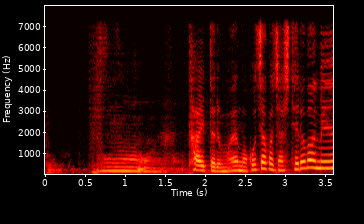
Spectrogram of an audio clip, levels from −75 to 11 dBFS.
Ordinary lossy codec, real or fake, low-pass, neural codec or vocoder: none; fake; 7.2 kHz; codec, 16 kHz, 1 kbps, FunCodec, trained on Chinese and English, 50 frames a second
